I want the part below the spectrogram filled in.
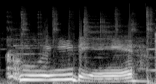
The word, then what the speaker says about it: Quibi: You're making it more fancy than it is. – Quibi. – It's Quibi.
